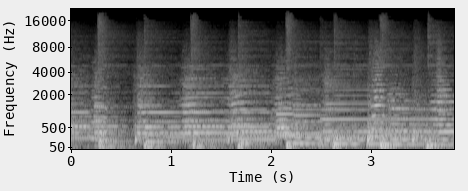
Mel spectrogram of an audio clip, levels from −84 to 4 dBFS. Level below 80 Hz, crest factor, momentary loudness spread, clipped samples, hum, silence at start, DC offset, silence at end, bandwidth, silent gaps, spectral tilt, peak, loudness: -32 dBFS; 14 dB; 3 LU; under 0.1%; none; 0 s; under 0.1%; 0 s; 20 kHz; none; -6 dB/octave; -8 dBFS; -23 LUFS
